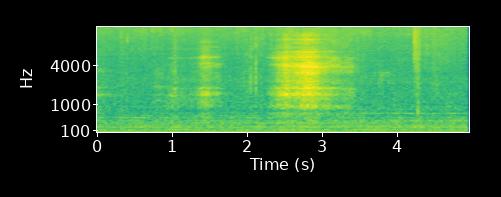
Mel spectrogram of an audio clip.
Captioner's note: sighs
